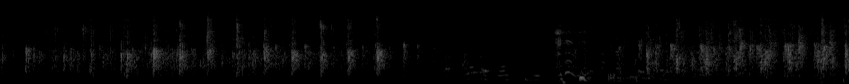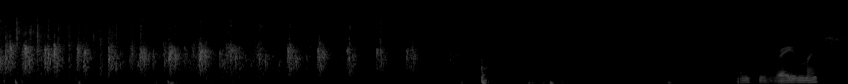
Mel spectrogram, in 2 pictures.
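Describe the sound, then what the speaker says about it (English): An audience at a sickle cell disease conference claps to welcome a pharmaceutical company's managing director, uneven clapping broken by short pauses and a voice, trailing off into sparse claps near the end. "Let's welcome him with a round of applause."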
